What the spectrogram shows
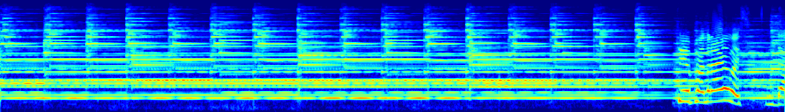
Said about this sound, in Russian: И мне хочется пожелать им успеха, а всем нам духовного и радостного восприятия этого колокольного звона.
